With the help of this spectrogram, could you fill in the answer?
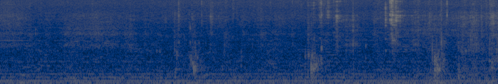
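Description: Three soft, wet swallowing gulps spaced about a second apart, close to the microphone, with the Grammys broadcast in the background, over a steady low hum of background noise.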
